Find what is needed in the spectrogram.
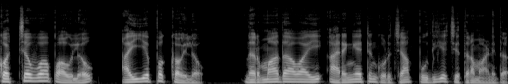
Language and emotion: Malayalam, neutral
